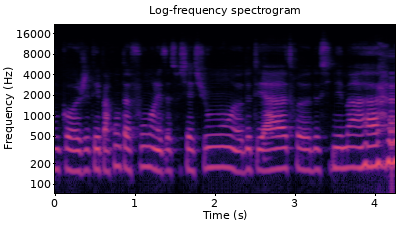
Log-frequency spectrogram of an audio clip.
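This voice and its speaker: A woman in a Parisian accent, fairly low in pitch, monotone and flat in intonation, at a moderate pace. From Paris region, France. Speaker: painter. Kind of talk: interview. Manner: hesitant.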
